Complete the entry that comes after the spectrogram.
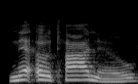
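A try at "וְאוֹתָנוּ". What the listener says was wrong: It's not a N, it's a V. V'otanu. Right, it's a Vav, right.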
